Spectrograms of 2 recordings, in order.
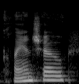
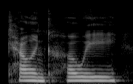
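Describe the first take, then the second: First: The first vowel is dropped, starting with 'kl'. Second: The first vowel is kept, starting with 'ka-l'. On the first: This is the commonly heard version. The speaker calls it wrong. "I always heard it said clancho" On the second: This is the proper version. The speaker calls it right. "apparently it's supposed to be"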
